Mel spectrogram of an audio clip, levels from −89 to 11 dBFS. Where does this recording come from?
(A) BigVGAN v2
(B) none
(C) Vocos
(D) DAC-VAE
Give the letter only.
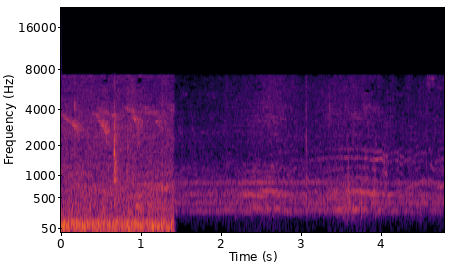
C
